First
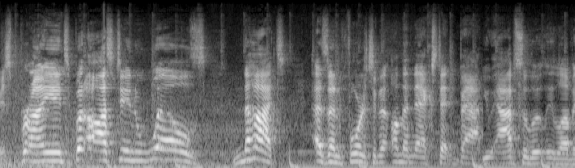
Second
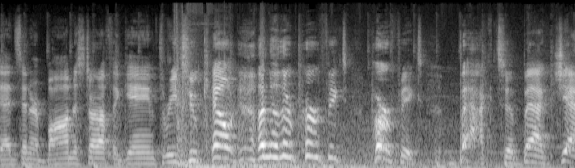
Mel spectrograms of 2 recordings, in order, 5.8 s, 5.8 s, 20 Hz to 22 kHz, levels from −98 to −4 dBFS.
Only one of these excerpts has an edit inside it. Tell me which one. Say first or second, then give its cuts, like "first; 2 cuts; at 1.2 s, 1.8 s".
first; 1 cut; at 4.8 s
